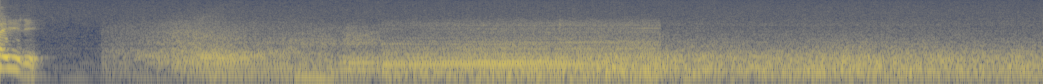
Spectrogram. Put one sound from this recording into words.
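A car engine starts and rumbles steadily.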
